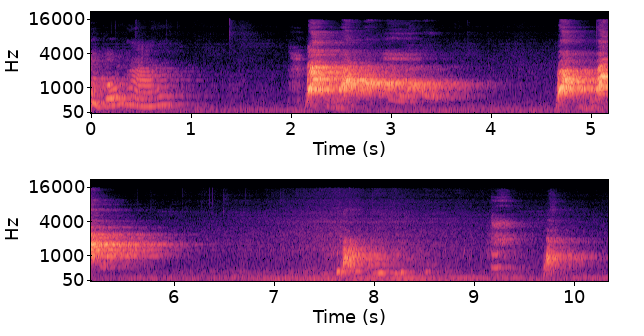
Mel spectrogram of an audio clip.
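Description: A small dog gives sharp, high barks in separate bursts a few seconds apart.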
